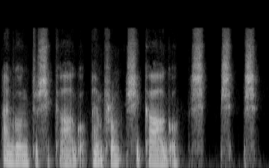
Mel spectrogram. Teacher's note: sound and um most of my students come from Midwest and they pronounce the name of the city Chicago with a perfect sh sound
